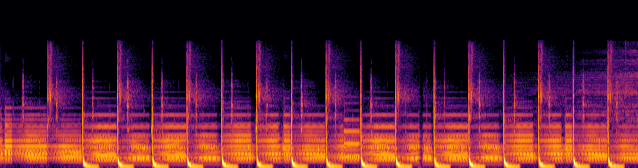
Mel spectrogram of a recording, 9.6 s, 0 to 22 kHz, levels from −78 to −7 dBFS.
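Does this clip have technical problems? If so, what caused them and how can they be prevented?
Yes. A short stall from a late packet is audible at 6.27 to 6.35 s. A packet arrived late and the jitter buffer ran dry. The receiver held and stretched the last sound for about 54 ms until the packet turned up. Playback then resumed from the same point, so nothing is lost. The sound just lingers briefly with a faint buzz or dip. Playback runs about 54 ms later from there on. A slightly deeper jitter buffer or a steadier network path would prevent it.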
